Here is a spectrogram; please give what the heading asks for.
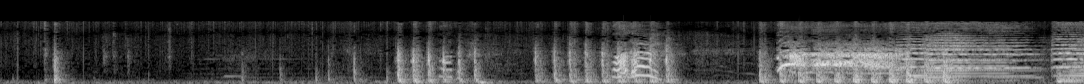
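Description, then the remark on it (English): A door is locked: a run of sharp, uneven clicks and rattles like a key working in a lock, followed by a louder, sustained scraping rush. Nobody speaks. “I'm sorry, but I'll have to lock your door.”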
